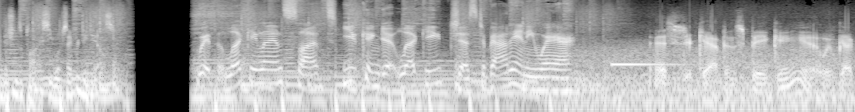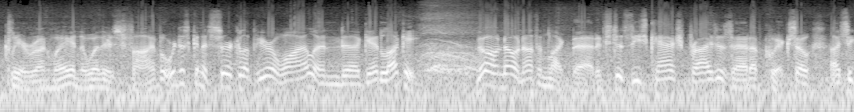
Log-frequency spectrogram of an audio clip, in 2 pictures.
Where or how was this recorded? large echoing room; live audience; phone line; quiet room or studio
phone line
